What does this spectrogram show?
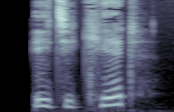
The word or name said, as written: etiket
